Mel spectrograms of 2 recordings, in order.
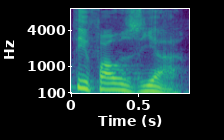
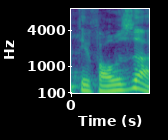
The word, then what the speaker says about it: Tifauzia: Ya, bukan Tifauza kan? Tadi saya Zia sebenarnya, tapi saya agak sembunyikan sedikit. Jadi Tifauzia Tiasuma, S-nya double ya kan? Nah, ini pronunciation betul tuh Tifauzia Tyasssuma. Benar.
